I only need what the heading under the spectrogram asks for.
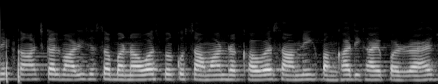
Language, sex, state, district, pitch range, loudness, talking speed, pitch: Hindi, female, Bihar, Muzaffarpur, 215-235 Hz, -16 LUFS, 300 wpm, 225 Hz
